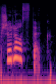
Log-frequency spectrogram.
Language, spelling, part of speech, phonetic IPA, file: Polish, przyrostek, noun, [pʃɨˈrɔstɛk], Pl-przyrostek.ogg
